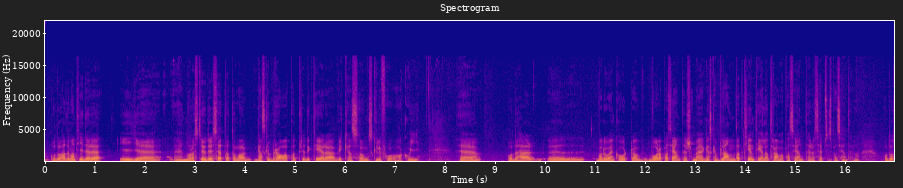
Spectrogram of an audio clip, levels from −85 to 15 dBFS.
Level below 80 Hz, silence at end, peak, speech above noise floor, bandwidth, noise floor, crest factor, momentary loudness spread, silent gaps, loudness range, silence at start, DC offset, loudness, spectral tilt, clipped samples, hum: -56 dBFS; 0 s; -8 dBFS; 22 dB; 16.5 kHz; -45 dBFS; 16 dB; 11 LU; none; 5 LU; 0 s; under 0.1%; -24 LUFS; -7.5 dB/octave; under 0.1%; none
